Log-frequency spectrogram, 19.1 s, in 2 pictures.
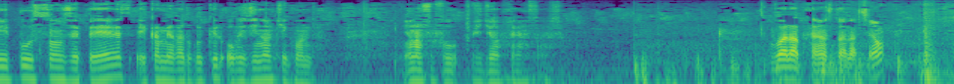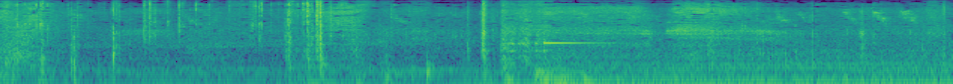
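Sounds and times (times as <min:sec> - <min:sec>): car engine starting and idling: 0:11.0 - 0:19.0
short beep: 0:14.7 - 0:16.0.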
